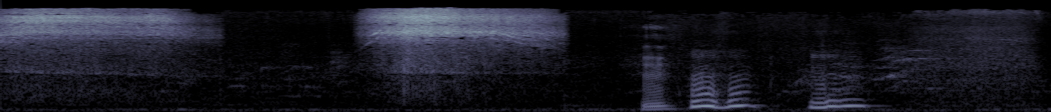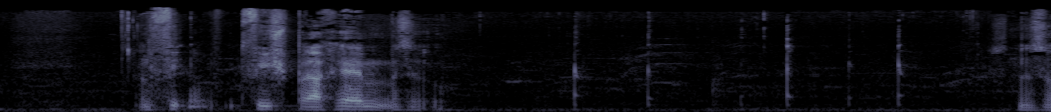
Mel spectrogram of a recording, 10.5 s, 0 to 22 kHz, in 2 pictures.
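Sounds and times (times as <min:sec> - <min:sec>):
voice imitating a snake's hiss: 0:00.0 - 0:01.1, 0:01.8 - 0:02.9
speech: 0:03.2 - 0:04.6, 0:06.0 - 0:07.6.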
